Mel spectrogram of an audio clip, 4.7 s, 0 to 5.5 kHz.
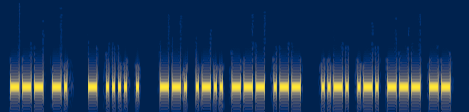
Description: Morse code, heard as a keyed tone, about 40 wpm, 600 Hz. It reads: ON THE GLOW FROM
